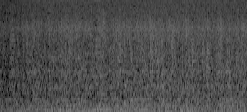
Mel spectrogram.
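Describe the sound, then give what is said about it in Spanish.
Soft, steady rain falling outside in London, a continuous even hiss with no distinct drops or pauses, fairly faint, with no one talking. “Mira, quedémonos en silencio un segundo para que escuchen con atención la lluvia.”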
